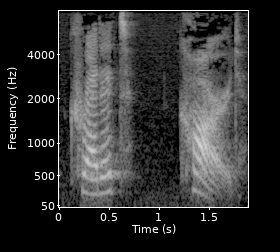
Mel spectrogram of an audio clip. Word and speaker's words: credit card: one thing for example credit card credit card two words representing one object we stress the first word repeat after me credit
